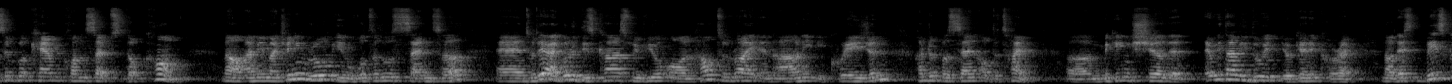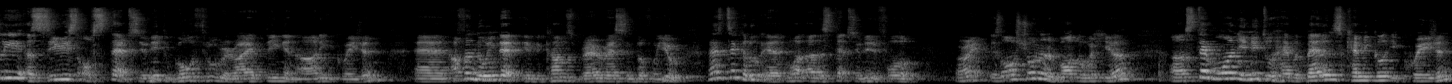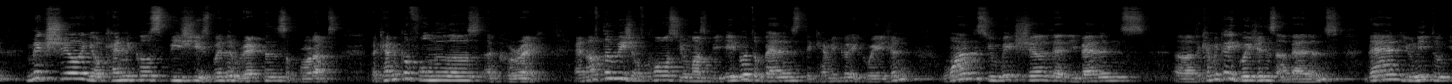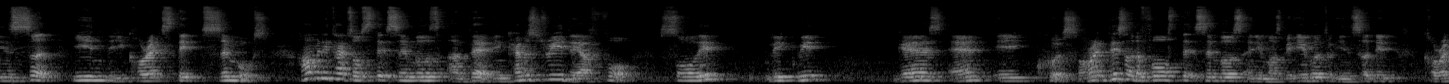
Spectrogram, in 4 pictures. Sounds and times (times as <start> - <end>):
Speech: 0.0 - 51.9, 52.5 - 58.0.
